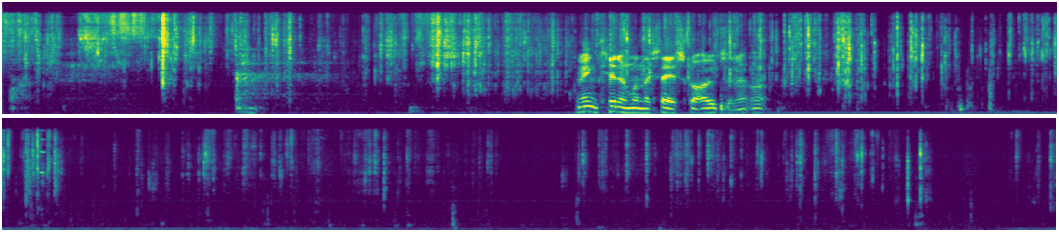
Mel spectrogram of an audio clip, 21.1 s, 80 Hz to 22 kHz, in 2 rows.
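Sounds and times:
plastic wrapper crinkling: 0:00.0 - 0:15.5, 0:16.1 - 0:19.9, 0:20.6 - 0:21.0.

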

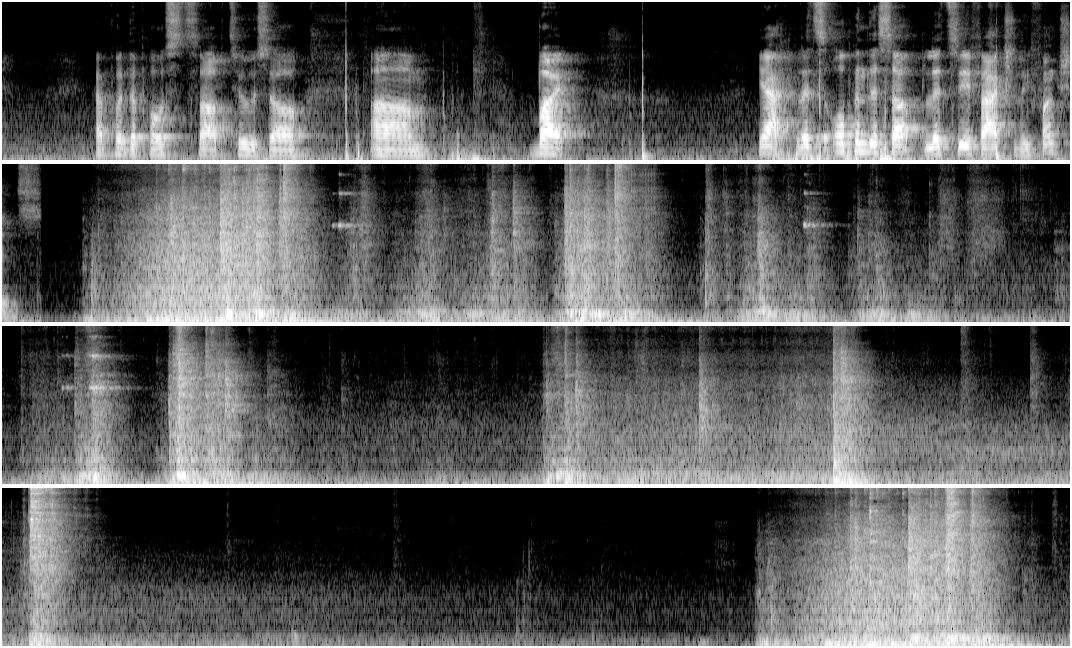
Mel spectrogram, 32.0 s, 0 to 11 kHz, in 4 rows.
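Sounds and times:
garage door rumbling on tracks: 0:08.6 - 0:25.0, 0:29.7 - 0:32.0.

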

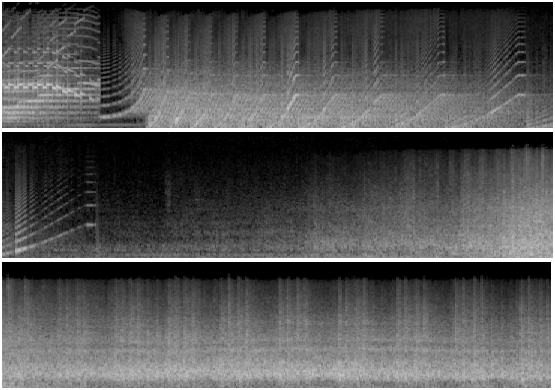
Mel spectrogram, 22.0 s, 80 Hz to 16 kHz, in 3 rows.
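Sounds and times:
train wheels clattering on rails: 0:11.4 - 0:22.0.

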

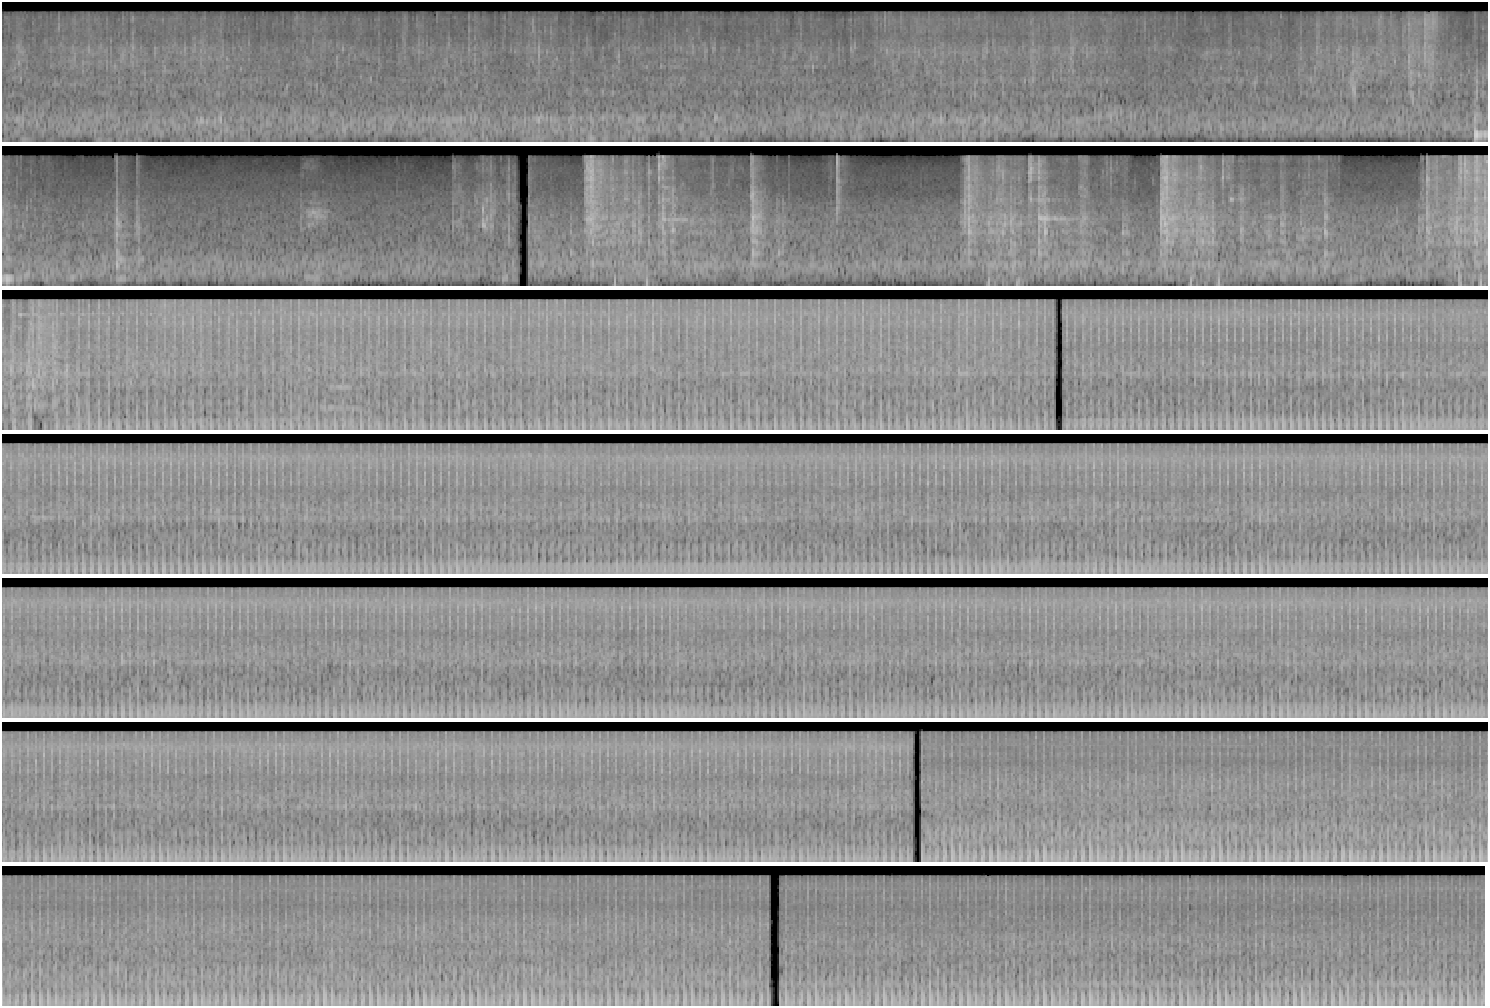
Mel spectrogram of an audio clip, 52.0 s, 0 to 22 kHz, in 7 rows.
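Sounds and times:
engine chugging: 0:12.2 - 0:51.9.

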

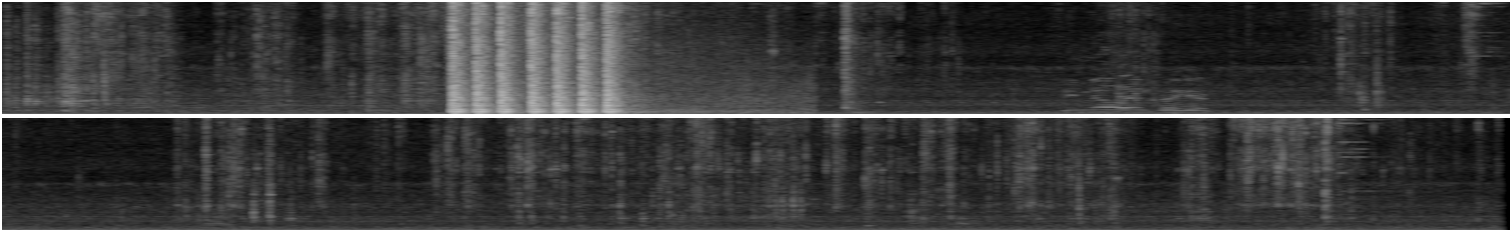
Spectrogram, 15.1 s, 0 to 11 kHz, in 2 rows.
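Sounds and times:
steady low hum: 0:01.0 - 0:15.0
cartridge belts clinking and rattling: 0:08.4 - 0:15.0.

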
